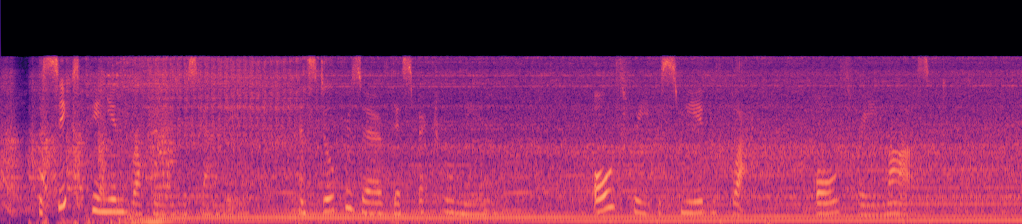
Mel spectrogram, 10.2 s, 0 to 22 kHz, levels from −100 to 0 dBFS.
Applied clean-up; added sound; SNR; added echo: none; Idling / Engine starting; 0 dB; none.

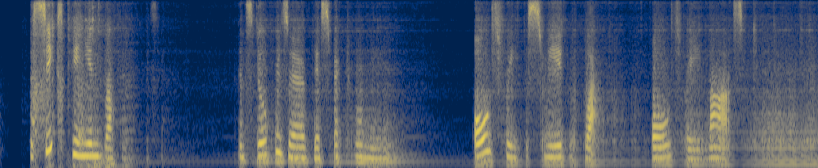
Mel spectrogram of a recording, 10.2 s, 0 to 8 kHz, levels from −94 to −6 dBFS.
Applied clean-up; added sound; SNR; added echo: neural mask model RNNoise.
